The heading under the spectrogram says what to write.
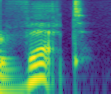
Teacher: For the V sound, your upper teeth lightly touch your lower lip and you vibrate with voice.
